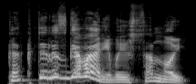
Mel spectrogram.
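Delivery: put-on high-pitched haughty child; indignant little princess. A narrator's reading. Little princess rebukes the witcher, indignant and high. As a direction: pipe up in offended dignity.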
